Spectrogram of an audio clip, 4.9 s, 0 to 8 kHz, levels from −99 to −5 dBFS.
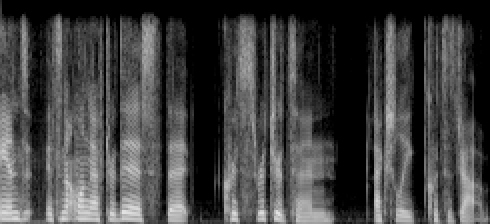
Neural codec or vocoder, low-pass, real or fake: none; 7.2 kHz; real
